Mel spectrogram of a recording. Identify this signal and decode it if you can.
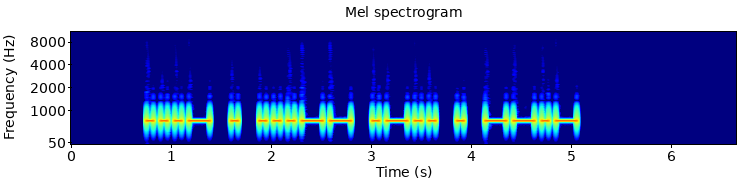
Morse code, heard as a keyed tone, about 17 wpm, 700 Hz. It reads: VE3LEQ
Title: DXCC-100 Call Signs - 6 Characters - Repeated 3x - 17wpm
